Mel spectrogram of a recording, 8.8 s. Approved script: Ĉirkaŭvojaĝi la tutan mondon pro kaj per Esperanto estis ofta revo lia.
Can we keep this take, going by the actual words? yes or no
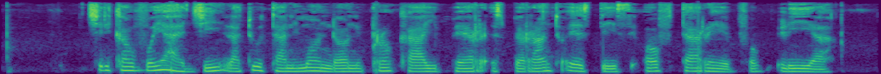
yes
